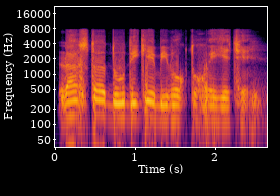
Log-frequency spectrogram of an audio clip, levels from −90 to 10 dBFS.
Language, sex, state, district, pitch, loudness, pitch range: Bengali, male, West Bengal, Alipurduar, 135 Hz, -12 LUFS, 120-145 Hz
